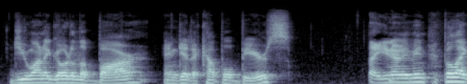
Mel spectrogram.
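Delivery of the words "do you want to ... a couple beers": plain Midwestern American accent. Showing how a midwestern american would ask about beers: midwestern american accent.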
